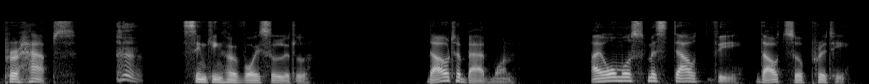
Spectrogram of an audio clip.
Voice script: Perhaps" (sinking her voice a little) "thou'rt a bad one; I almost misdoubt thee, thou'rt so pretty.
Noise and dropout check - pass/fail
fail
